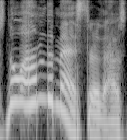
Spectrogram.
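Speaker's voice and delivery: high, loud, fast protest; indignant insisting. Acted. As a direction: insist it's his house. Rich man insists.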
